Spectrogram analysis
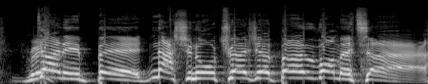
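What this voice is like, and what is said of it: X Factor announcer voice. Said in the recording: “Shall I try to do it in my best X Factor announcement? ... I actually thought that was a really good X Factor impression ... It just needs to be deeper.”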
